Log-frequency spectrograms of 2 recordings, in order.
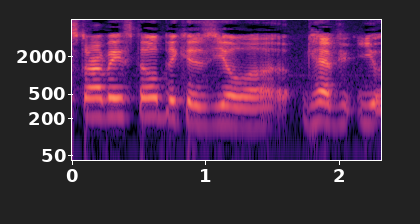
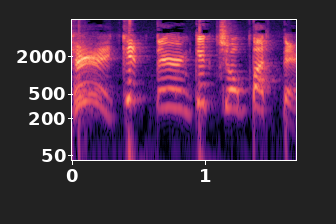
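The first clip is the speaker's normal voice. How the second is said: high, loud yell. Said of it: "Baldwin yelling is".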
